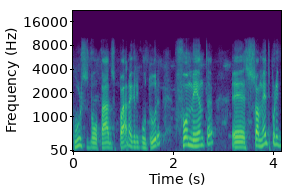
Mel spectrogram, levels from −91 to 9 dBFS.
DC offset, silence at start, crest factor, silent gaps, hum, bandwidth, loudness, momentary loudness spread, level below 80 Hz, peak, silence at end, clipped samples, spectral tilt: under 0.1%; 0 s; 16 dB; none; none; 9.6 kHz; -17 LUFS; 10 LU; -56 dBFS; 0 dBFS; 0 s; under 0.1%; -6 dB/octave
